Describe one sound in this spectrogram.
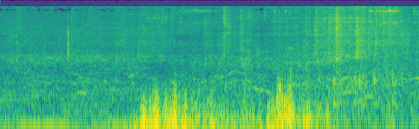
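A bicycle rolls past on gravel.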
